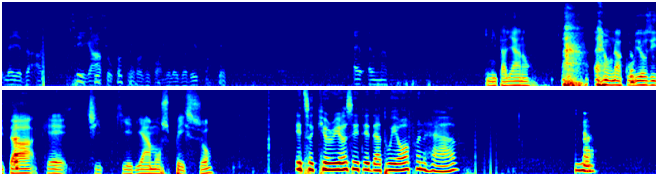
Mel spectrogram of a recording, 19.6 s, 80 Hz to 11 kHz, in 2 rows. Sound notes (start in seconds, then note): 7.3 Italian speaking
